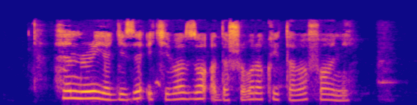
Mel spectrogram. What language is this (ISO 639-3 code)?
kin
